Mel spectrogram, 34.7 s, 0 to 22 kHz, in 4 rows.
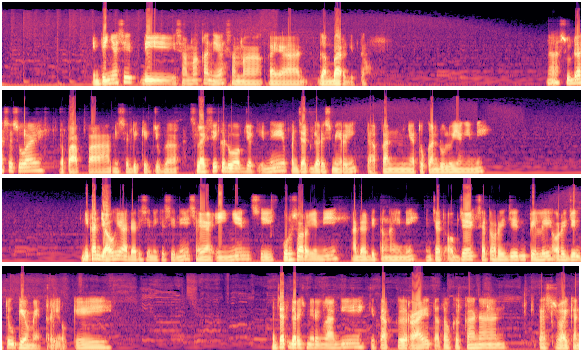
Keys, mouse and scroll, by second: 1.6 a, 2.1 alt+shift+middle click, 2.7 shift+middle click, 3.5 alt+shift+middle click, 5.1 click, 7.4 click, 7.4 a, 7.7 click, 9.5 alt+z, 9.6 alt+middle click, 10.9-11.5 middle drag, 15.5-16.3 drag, 16.4 alt+middle drag, 17.1 middle click, 17.5 alt+middle click, 23.7-26.2 drag, 26.7 shift+middle click, 27.9 click, 28.5-29.1 drag, 29.5-29.9 drag, 30.5 /, 33.3 alt+shift+middle click, 34.2 alt+shift+middle click.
